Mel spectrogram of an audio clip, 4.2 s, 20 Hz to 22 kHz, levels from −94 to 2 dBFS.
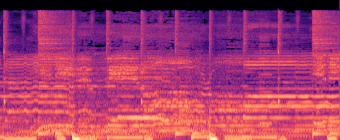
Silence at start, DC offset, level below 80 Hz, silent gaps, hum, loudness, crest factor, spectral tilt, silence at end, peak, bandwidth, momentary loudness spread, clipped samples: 0 s; under 0.1%; -16 dBFS; none; none; -14 LUFS; 12 dB; -5 dB/octave; 0 s; 0 dBFS; 16.5 kHz; 4 LU; under 0.1%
